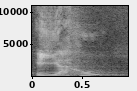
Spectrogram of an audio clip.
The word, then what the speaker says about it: YHWH: ce qui se prononce Yahou comme dans Nathaniahou,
